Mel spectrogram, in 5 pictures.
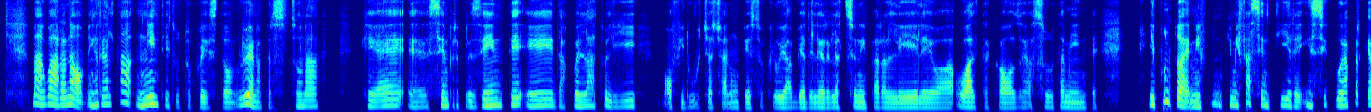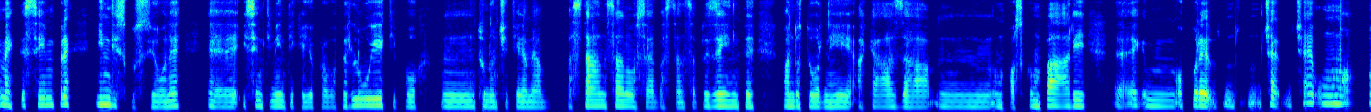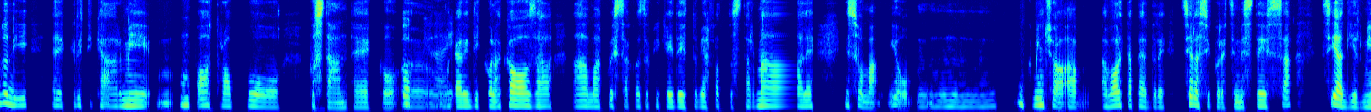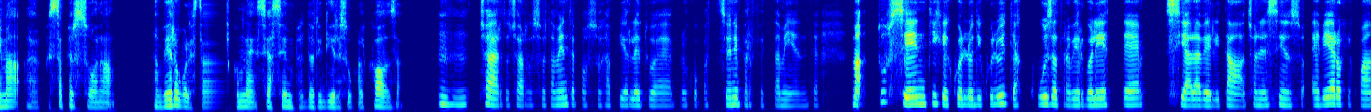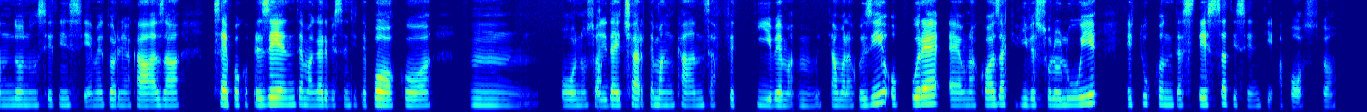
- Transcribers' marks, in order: static; distorted speech; tapping; "cioè" said as "ceh"; drawn out: "mhmm"; other background noise
- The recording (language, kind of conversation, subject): Italian, advice, Come posso gestire la mia insicurezza nella relazione senza accusare il mio partner?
